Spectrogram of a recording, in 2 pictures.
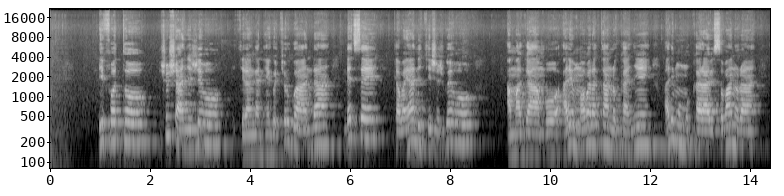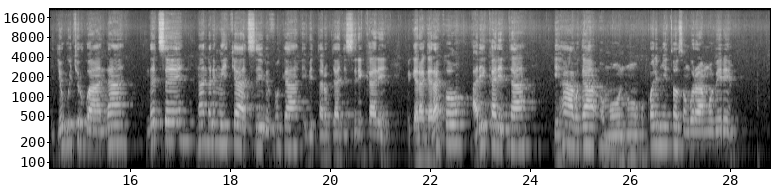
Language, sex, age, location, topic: Kinyarwanda, male, 25-35, Huye, health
